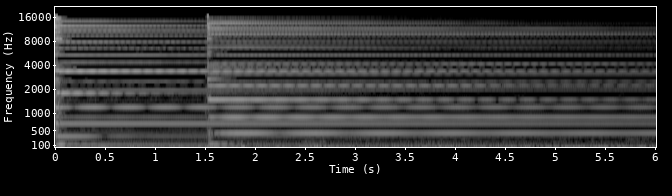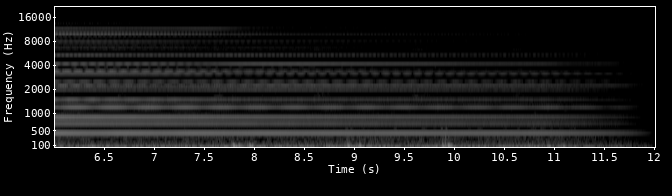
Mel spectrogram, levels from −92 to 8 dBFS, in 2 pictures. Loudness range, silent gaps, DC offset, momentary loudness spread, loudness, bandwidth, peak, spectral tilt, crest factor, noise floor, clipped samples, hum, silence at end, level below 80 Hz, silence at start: 24 LU; none; under 0.1%; 26 LU; -31 LUFS; 16 kHz; -4 dBFS; 0.5 dB/octave; 32 dB; -67 dBFS; under 0.1%; none; 0.75 s; -56 dBFS; 0 s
